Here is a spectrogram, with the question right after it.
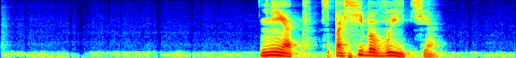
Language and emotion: Russian, angry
